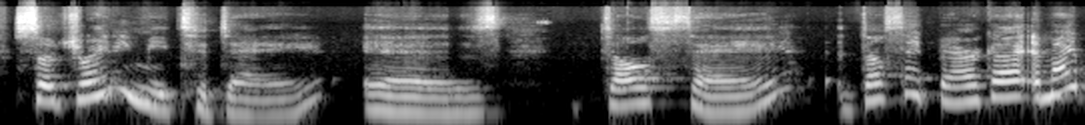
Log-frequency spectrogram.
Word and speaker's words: Dulce Baerga: So joining me today is Dulce Baerga. Am I pronouncing that correct, Dulce?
